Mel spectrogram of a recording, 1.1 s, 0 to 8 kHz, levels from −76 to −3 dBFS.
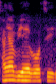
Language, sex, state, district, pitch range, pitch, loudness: Rajasthani, male, Rajasthan, Churu, 135-150 Hz, 140 Hz, -15 LUFS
